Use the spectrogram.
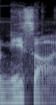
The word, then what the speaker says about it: Nissan: type of car oh Nissan Nissan is how they pronounce it in uh England yeah listen okay what's what's the slight oh the Sill 80.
